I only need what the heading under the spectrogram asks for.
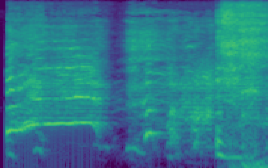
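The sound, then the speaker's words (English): A loud, shrill, very high-pitched scream by a person held for a moment, then a brief pause and more wavering shrieks, with no talking. “And I screamed the highest pitched scream.”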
